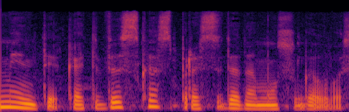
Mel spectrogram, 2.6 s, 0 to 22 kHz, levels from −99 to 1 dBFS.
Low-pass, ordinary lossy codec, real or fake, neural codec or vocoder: 14.4 kHz; MP3, 96 kbps; real; none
